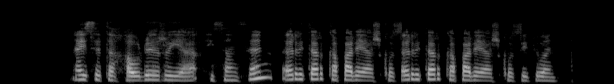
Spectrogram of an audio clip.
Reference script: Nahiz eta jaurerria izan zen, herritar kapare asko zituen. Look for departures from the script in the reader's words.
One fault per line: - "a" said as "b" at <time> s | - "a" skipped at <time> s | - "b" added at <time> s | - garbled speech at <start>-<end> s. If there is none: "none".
- "herritar kapare asko" added at 4.1 s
